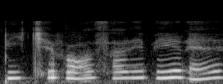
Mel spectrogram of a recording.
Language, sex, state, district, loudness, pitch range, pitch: Hindi, female, Bihar, Supaul, -16 LUFS, 285-310 Hz, 295 Hz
